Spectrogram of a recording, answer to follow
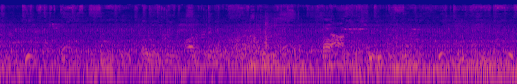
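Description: Busy street traffic heard from inside a slow-moving vehicle's cab: engine rumble, with voices and music mixed in.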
